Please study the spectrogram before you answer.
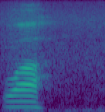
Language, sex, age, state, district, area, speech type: Urdu, male, 30-45, Maharashtra, Nashik, urban, read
